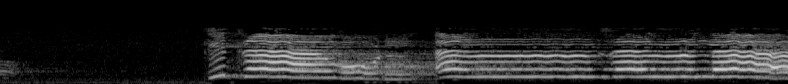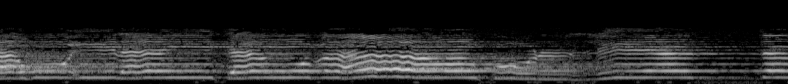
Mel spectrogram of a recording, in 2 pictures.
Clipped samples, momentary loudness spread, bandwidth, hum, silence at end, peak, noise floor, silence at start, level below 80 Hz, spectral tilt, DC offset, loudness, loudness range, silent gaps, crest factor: under 0.1%; 17 LU; 5.8 kHz; none; 0 s; -6 dBFS; -59 dBFS; 0 s; -74 dBFS; 2.5 dB/octave; under 0.1%; -20 LUFS; 7 LU; none; 16 dB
